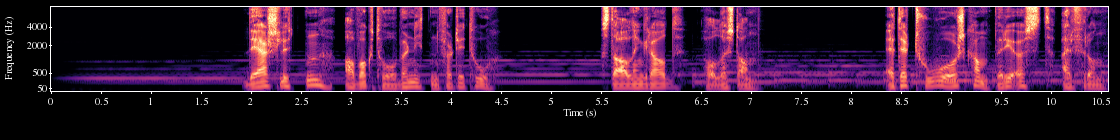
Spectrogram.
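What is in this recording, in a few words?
Norwegian dokumentar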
